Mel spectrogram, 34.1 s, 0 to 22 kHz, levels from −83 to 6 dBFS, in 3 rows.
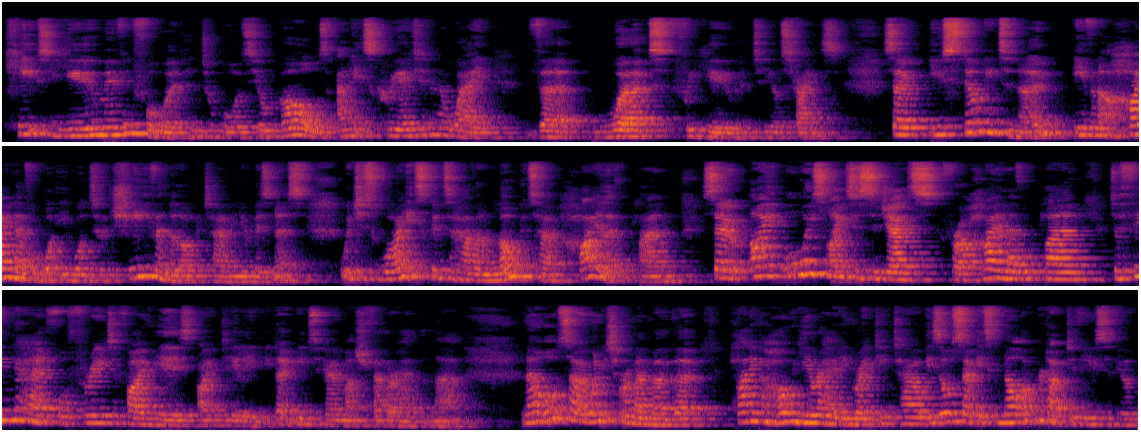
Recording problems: off-mic speech; far
room echo; noticeable; dies away in 0.6 s

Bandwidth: 13.5 kHz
